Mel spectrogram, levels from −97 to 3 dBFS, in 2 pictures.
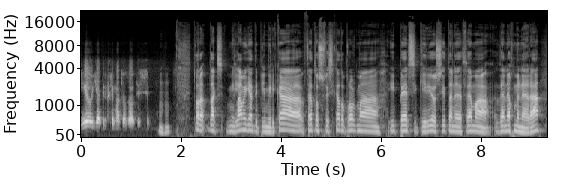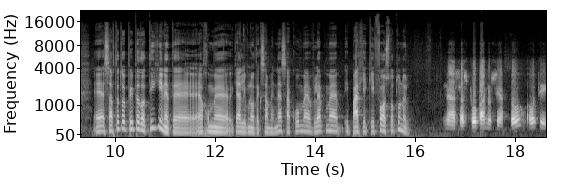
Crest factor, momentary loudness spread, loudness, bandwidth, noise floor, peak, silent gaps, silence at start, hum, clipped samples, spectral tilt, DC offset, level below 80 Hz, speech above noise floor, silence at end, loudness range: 18 dB; 10 LU; -21 LUFS; 16.5 kHz; -56 dBFS; -2 dBFS; none; 0 s; none; under 0.1%; -5 dB/octave; under 0.1%; -54 dBFS; 35 dB; 0 s; 4 LU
